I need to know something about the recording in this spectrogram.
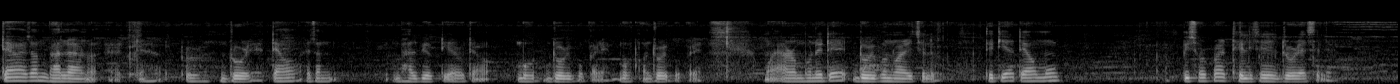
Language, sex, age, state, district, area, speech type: Assamese, male, 18-30, Assam, Lakhimpur, rural, spontaneous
